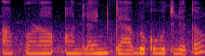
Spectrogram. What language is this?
Odia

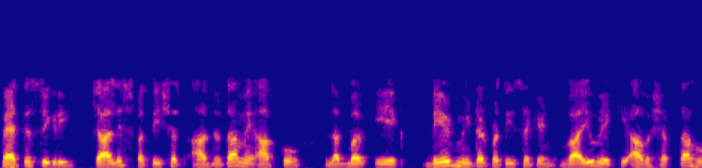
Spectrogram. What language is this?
Hindi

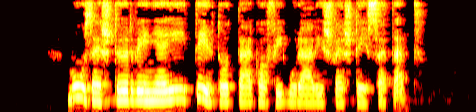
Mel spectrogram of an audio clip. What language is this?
Hungarian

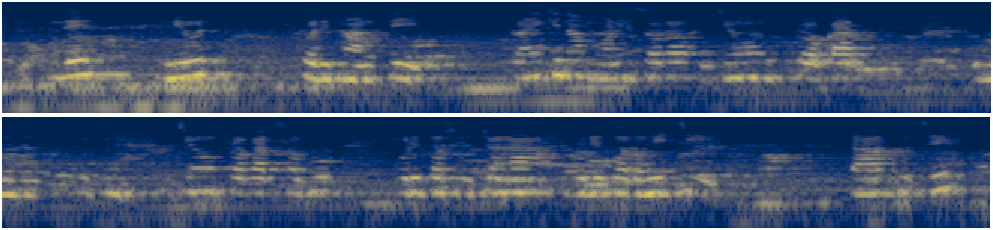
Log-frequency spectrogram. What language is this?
Odia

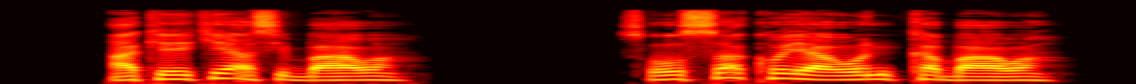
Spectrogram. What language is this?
Gofa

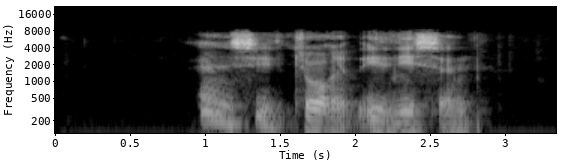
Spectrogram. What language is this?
Kabyle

